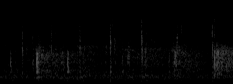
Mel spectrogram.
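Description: Faint, sparse hand clapping from a few people, a handful of irregular claps.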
